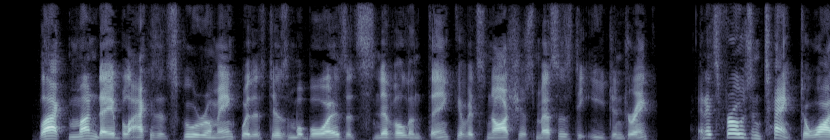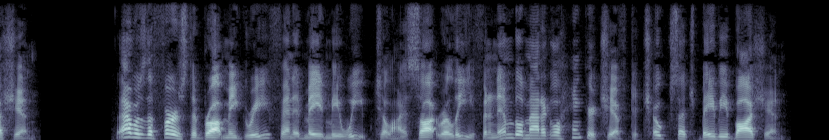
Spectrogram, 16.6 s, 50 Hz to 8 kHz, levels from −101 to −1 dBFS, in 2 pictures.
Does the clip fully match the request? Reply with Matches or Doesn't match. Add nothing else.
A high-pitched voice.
Doesn't match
